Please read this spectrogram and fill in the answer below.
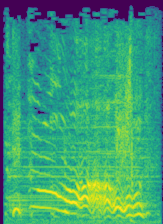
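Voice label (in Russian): жалоба мультяшная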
